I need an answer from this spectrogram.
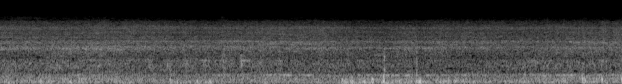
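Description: Indian Railways passenger coaches rolling past, a steady rumble of steel wheels on the rails with irregular low knocks as the wheels pass the rail joints.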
